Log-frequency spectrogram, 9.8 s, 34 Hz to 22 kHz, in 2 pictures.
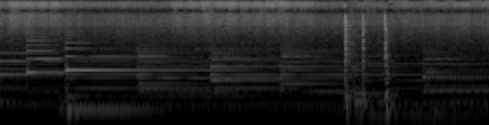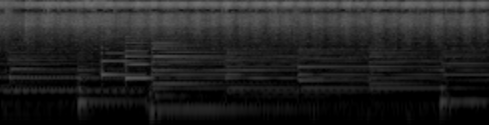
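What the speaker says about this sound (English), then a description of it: "Saute the onion well and let it sweat down for around 3 minutes." Sliced onion sautés in a pan for shakshuka, giving a faint, steady sizzle that runs continuously beneath louder background music.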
